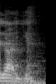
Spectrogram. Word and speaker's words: Galle: Ahora sería una continuación de playas y pequeños asentamientos pesqueros hasta llegar a la ciudad de Galle, aunque se pronuncia Gol.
